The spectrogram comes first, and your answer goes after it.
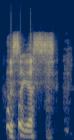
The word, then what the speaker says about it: Theseus: Theseus.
